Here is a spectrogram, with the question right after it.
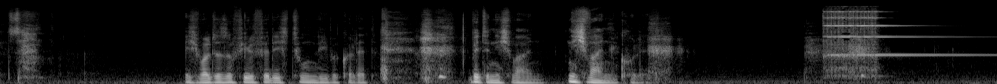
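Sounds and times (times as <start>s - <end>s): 
speech: 1.8s - 4.0s, 4.7s - 6.8s
telephone bell ringing: 8.1s - 9.9s.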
